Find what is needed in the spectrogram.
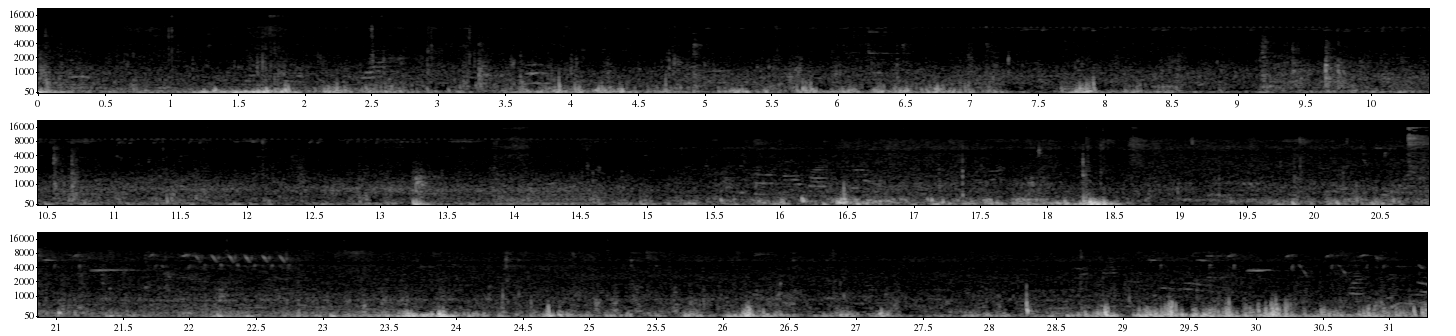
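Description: Horses, then sheep, eating hay close by: rustling hay and uneven low thumps as they feed and shift their hooves, with a few louder thuds.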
